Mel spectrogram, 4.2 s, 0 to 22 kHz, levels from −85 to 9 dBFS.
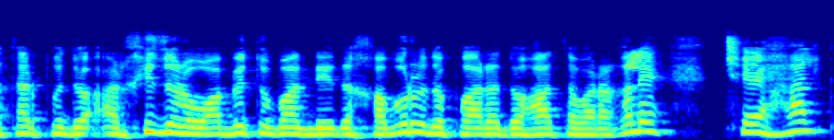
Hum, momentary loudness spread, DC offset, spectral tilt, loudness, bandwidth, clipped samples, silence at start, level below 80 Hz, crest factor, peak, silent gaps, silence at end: none; 3 LU; under 0.1%; -6 dB/octave; -26 LUFS; 8 kHz; under 0.1%; 0 s; -72 dBFS; 16 dB; -10 dBFS; none; 0.05 s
